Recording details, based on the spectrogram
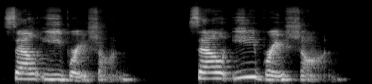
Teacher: The 2nd syllable is unstressed. It's muffled. We should have an E sound there, but it gets muffled because we really pronounce celebration. · It's the bray syllable that ends up getting emphasized. Fingers under your chin to pronounce this as celebration.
